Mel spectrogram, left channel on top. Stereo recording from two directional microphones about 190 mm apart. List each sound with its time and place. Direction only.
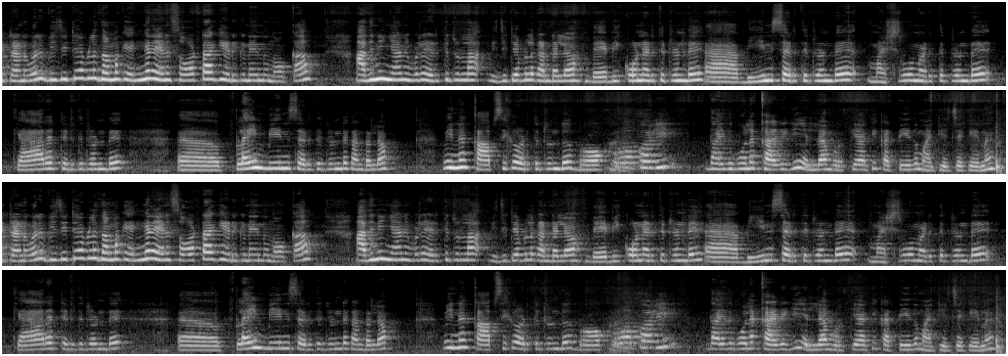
0.1 s a woman's voice: centre (ahead or behind)
17.4 s a woman's voice: 30° left (ahead or behind)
